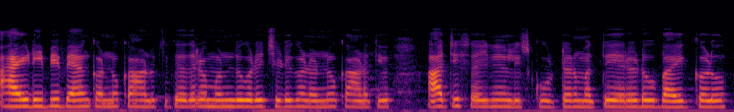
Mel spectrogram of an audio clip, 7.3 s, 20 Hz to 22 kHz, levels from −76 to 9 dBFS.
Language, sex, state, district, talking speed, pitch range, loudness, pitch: Kannada, female, Karnataka, Bidar, 120 wpm, 220-230 Hz, -20 LUFS, 225 Hz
